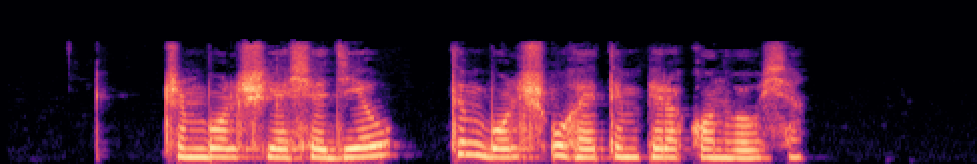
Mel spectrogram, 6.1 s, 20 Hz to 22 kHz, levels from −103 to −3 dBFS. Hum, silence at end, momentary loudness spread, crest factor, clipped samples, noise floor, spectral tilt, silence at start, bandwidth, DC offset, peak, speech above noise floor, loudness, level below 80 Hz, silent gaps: none; 1.1 s; 11 LU; 14 dB; under 0.1%; -88 dBFS; -6 dB/octave; 1.05 s; 7.8 kHz; under 0.1%; -2 dBFS; 75 dB; -14 LUFS; -58 dBFS; none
